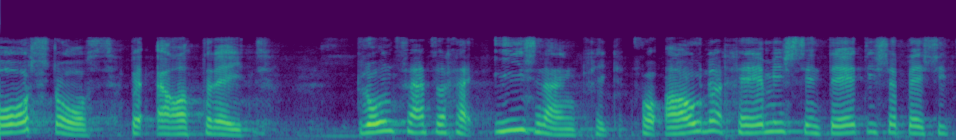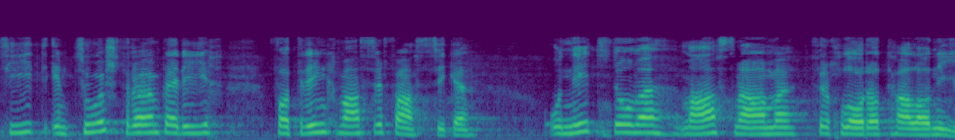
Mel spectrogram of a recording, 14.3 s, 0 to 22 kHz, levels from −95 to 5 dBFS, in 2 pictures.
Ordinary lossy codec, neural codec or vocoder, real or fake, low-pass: none; codec, 16 kHz, 16 kbps, FreqCodec, smaller model; fake; 7.2 kHz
